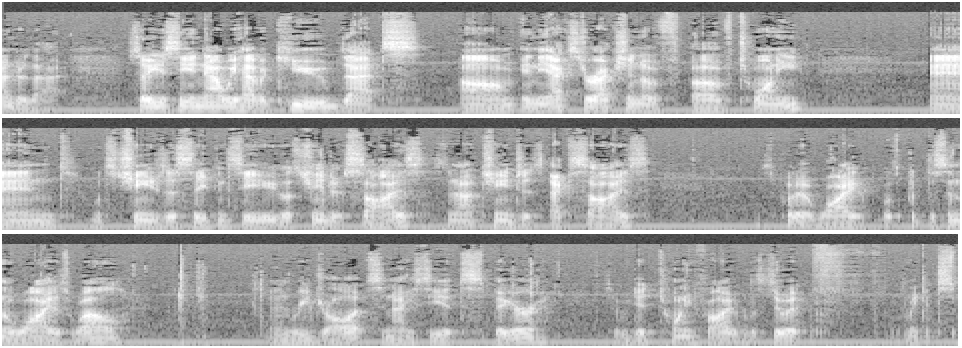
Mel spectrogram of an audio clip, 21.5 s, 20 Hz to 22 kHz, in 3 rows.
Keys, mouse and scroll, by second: 4.0-5.3 drag, 8.4 click, 9.5 5, 9.9 F5, 12.4-13.5 drag, 14.1 ctrl+c, 14.7 ctrl+click, 15.7 ctrl+v, 16.7 F5, 18.4 click, 18.8 click, 20.1 click.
